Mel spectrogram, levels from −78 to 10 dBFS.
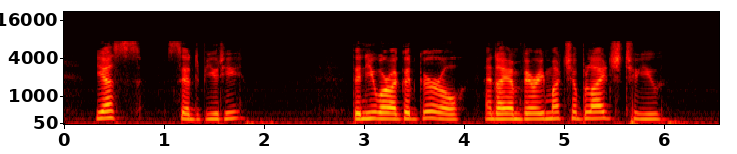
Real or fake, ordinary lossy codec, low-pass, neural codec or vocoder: real; MP3, 64 kbps; 7.2 kHz; none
